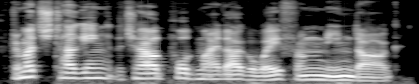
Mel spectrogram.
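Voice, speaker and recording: Male storyteller, children's book read-aloud, bright tone, medium pitch, dry recording. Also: animated, a little fast, no room sound.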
